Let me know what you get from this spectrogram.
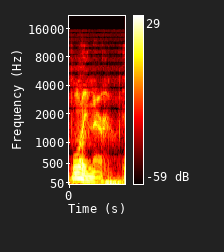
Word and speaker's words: Foreigner: Foreigner.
